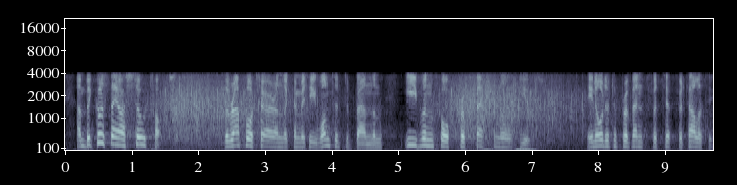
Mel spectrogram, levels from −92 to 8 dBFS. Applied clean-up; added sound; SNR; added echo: none; Applause / Crowd; 11 dB; none.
